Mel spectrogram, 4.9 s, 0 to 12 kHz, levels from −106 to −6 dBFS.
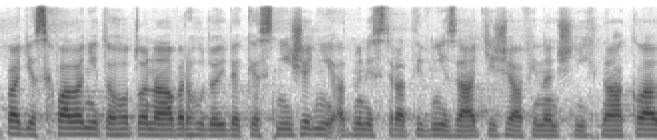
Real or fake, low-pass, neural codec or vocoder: real; 9.9 kHz; none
